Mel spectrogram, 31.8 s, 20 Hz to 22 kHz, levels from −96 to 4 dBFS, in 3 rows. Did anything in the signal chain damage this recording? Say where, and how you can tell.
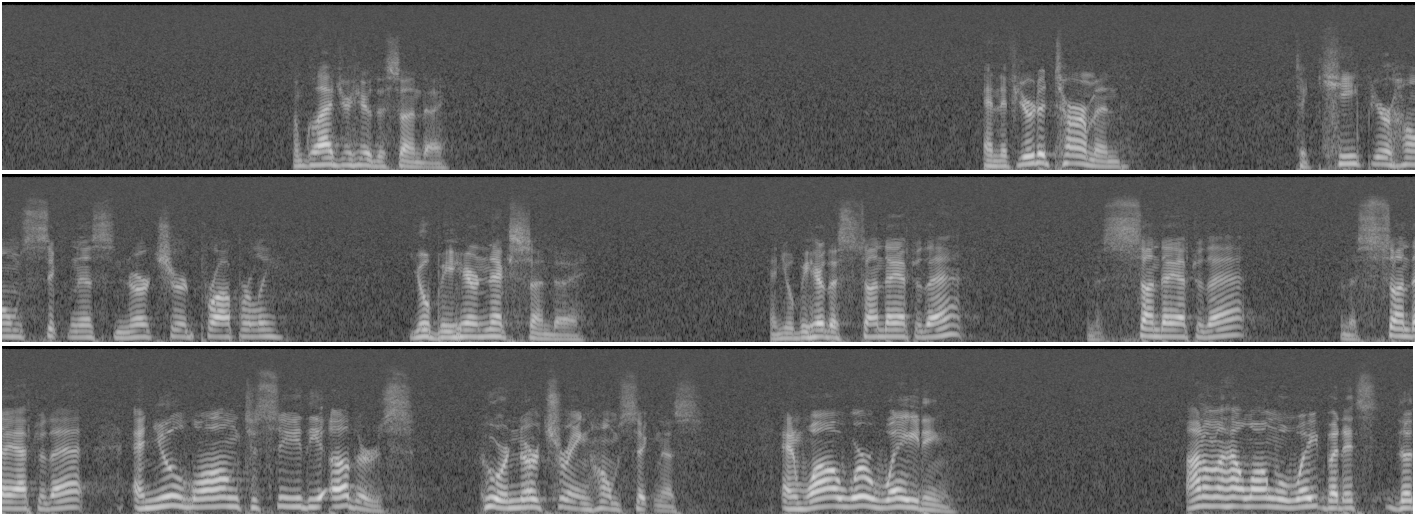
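Yes. An even, undistorted hiss sits about 20 dB below the speech throughout. This is low bit depth with dither: 7-bit sample-format conversion, where dithered rounding turns quantisation error into white noise.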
